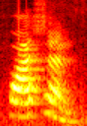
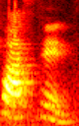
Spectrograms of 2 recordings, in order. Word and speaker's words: fasten: इसे हम लोग क्या पढ़ेंगे, फाशन, ना कि फास्टेन। फास्टेन बोलेंगे तो वो रॉन्ग होगा। लिखा गया है टी बट यहाँ पे टी साइलेंट है, इसे पढ़ेंगे फाशन।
